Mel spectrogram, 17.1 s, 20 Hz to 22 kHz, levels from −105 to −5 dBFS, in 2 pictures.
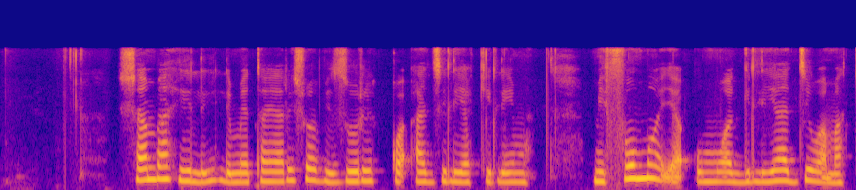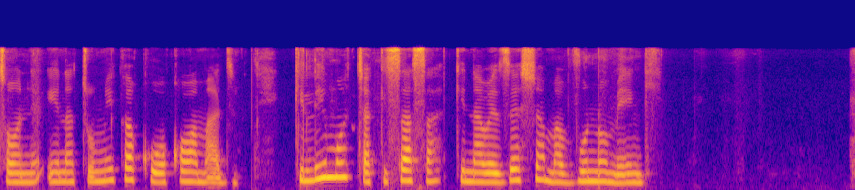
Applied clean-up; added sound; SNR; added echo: none; none; none; none.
